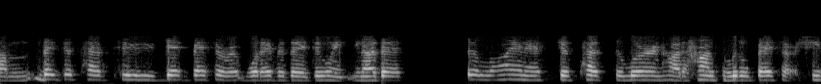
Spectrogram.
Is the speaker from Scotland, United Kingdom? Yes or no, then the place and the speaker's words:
yes; Scotland, United Kingdom; I'm Scottish by origin, so I'm not going to spend money when I shouldn't.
